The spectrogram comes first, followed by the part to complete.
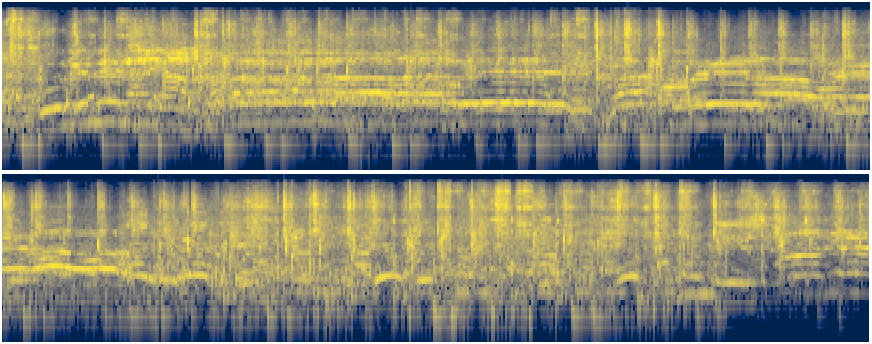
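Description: Live capoeira music: voices singing over a berimbau and an atabaque drum, with a steady pulse about twice a second and fast percussive ticks.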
